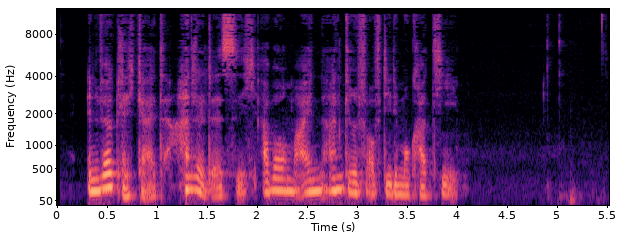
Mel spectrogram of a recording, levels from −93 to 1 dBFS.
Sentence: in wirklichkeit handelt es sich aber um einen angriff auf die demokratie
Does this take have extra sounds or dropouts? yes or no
no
